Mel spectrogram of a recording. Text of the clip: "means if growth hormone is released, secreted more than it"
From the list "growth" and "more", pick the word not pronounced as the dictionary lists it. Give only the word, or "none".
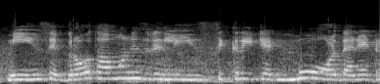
growth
